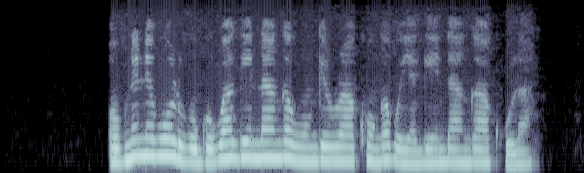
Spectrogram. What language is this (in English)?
Ganda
